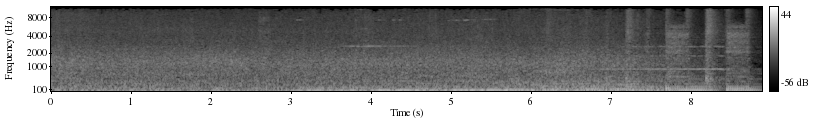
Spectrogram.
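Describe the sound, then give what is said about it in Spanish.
Steady, dense roar of city traffic in Beijing, China, with cars and buses rumbling past continuously, a broad wash of engine and tire noise with occasional louder passing vehicles near the end. “Las míticas bicicletas chinas, que durante tanto tiempo han sido el medio de transporte más común de Pekín, tienen que competir hoy en día con los automóviles, cuya difusión está creando ya serios problemas de tráfico.”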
